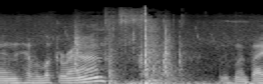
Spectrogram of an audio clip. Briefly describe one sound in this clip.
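A heavy plastic dumpster lid thumps shut.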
